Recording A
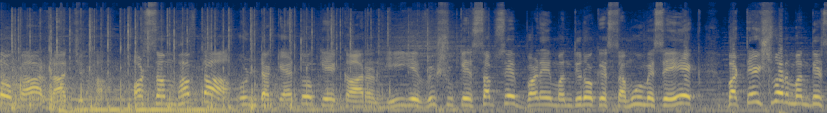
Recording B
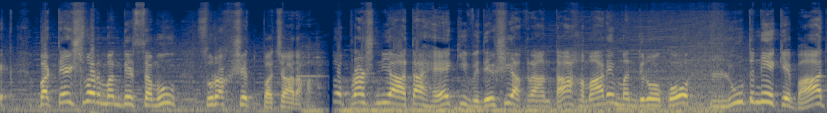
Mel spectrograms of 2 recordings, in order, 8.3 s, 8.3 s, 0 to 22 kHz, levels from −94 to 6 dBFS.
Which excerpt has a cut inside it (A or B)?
B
